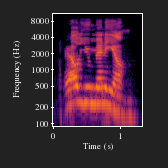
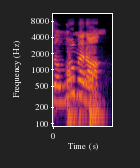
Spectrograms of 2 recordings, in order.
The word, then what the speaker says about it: aluminum: All the British people that watch us are going to be like, we don't say that. Aluminium. I'm just gonna say that and leave that there. Aluminium. It's aluminum.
